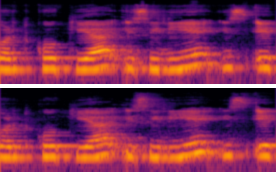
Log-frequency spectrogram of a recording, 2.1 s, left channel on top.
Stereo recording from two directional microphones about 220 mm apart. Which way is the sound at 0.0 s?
50° left (ahead or behind).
